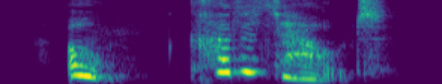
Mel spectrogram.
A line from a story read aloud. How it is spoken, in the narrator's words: Narcissa snapped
